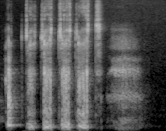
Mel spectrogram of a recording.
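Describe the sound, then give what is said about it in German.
A voice imitates a ratchet clicking: five quick, raspy bursts in a steady rhythm, fairly loud, trailing off into a short breathy hiss. “meine Ratsche,”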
